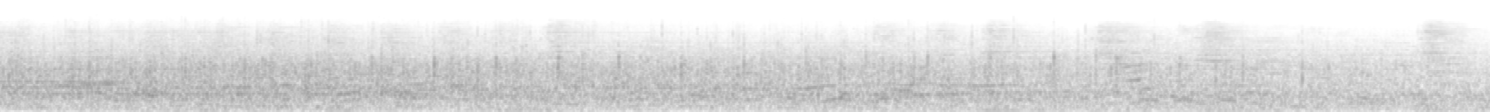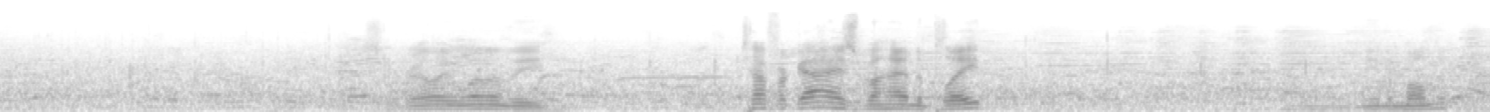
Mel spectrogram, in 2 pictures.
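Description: A large stadium crowd murmurs and cheers in the open air.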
